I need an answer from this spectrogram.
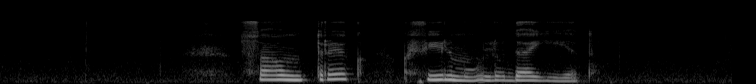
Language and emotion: Russian, sad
